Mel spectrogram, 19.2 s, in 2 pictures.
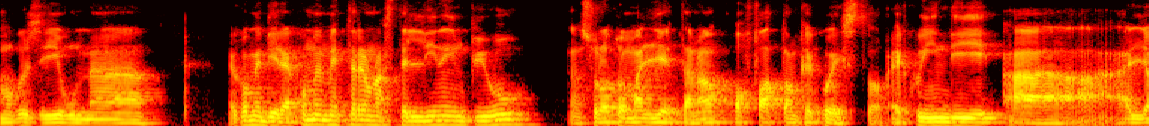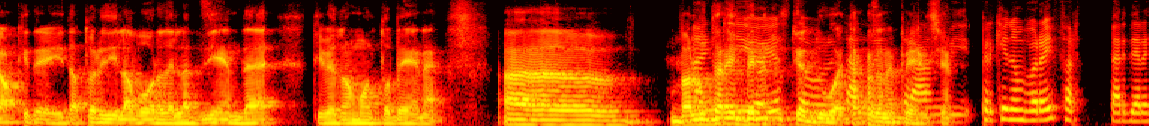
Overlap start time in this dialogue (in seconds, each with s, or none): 15.3 s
